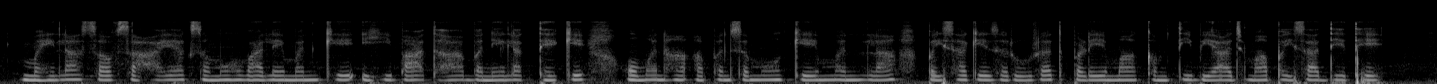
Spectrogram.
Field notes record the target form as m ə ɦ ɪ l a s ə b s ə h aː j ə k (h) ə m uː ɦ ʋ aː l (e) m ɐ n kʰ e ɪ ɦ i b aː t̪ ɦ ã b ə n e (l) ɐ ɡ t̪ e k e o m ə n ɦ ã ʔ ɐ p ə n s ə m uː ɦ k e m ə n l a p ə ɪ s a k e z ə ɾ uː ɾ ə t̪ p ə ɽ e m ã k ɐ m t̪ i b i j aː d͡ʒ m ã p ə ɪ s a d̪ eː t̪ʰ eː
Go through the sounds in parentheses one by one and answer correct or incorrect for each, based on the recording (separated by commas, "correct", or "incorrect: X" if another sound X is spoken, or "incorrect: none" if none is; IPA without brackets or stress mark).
incorrect: s, correct, correct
